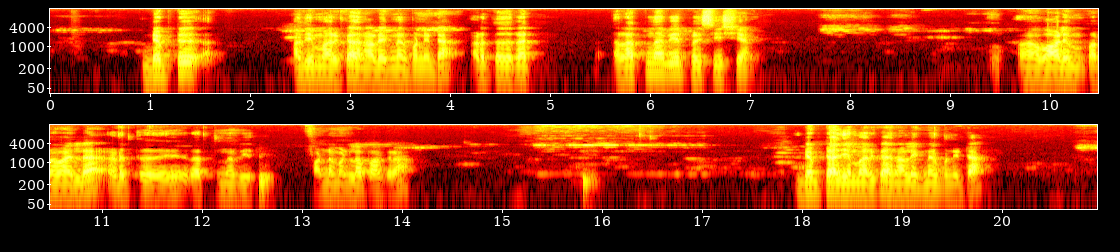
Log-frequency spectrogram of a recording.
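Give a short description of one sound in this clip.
A man talks calmly and steadily, close to a microphone.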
